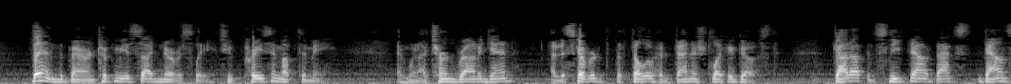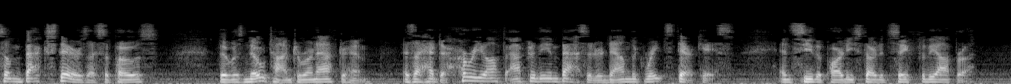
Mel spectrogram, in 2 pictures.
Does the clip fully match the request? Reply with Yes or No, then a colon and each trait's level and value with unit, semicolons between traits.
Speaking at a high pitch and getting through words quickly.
No: low, 120 Hz; fast, 210 wpm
